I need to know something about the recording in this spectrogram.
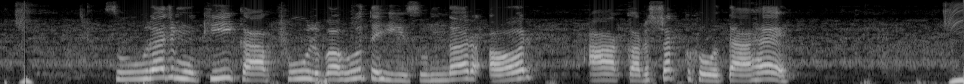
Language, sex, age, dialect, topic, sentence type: Hindi, male, 18-24, Kanauji Braj Bhasha, agriculture, statement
